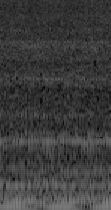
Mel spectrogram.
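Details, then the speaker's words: Oxygen concentrator opened up for teardown: its compressor starts and runs with a steady, even hum and a fine buzzing vibration, with no knocks or squeal. This is normal compressor operation. "is removed. Compressor starts running."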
